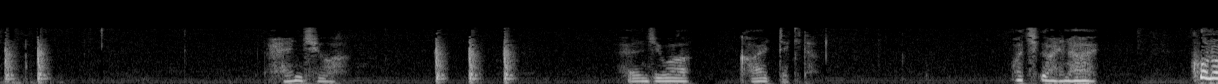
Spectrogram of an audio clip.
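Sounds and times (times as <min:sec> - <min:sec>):
sharp knocks on a door: 0:00.0 - 0:00.6, 0:04.4 - 0:05.2
speech: 0:02.8 - 0:03.5, 0:06.3 - 0:08.1, 0:10.2 - 0:11.0, 0:12.0 - 0:12.1.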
